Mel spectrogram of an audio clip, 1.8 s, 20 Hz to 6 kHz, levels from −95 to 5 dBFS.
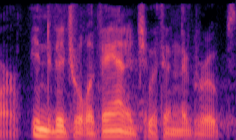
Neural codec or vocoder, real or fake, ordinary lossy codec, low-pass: vocoder, 44.1 kHz, 128 mel bands every 512 samples, BigVGAN v2; fake; MP3, 48 kbps; 5.4 kHz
